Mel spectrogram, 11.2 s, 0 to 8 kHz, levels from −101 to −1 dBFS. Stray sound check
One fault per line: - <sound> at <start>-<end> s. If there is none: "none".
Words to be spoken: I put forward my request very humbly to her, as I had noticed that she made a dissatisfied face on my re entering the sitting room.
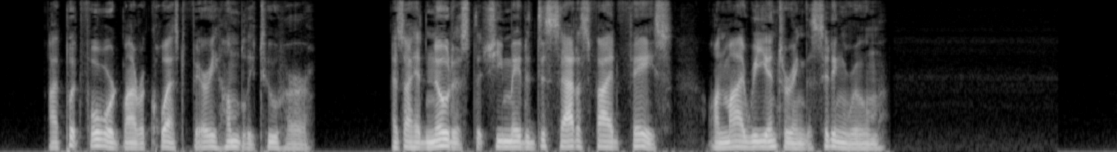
none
